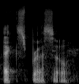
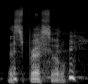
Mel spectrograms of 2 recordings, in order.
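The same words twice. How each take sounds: First: The word begins with an 'ex' sound. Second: The word begins with an 'es' sound. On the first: The speaker calls it wrong. "Not espresso. ... There's no X in there" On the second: The speaker calls it right. "There's no X in there"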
